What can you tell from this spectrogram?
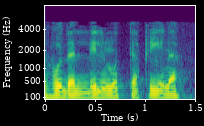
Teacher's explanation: كلمة المتقين يجوز عند يعقوب الوقف بهاء السكت كما مثلنا قبل ذلك على جمع المذكر السالم، يقول هدى للمتقين هكذا.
